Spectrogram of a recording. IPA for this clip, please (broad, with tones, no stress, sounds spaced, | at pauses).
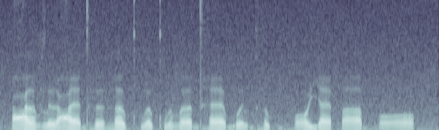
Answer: ʕ ɐː˦˨ v l əː˨˩˦ ʕ æ˨˩˦ dʱ əː˨˩˦ ɦ ɐː˦˨ kʷʰ ɐː˨˥ kʷʼ ɐ˨˥ v ɐː˨˥ dʱ æː˨˥ ɡʷ əː˨˩˦ l ɡʱ ɐ˦˨ xʷ bʱ ɔː˨˥ j æ˦˨ f aː˨˥ bʱ ɔː˨˥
